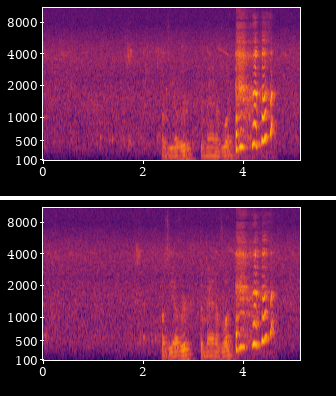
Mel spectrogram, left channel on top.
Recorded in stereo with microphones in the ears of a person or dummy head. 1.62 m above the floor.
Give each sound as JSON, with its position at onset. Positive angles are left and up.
{"t": 2.4, "sound": "a man speaking", "side_deg": -60, "distance_m": 1.4}
{"t": 3.8, "sound": "a giggle", "side_deg": 25, "distance_m": 0.5}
